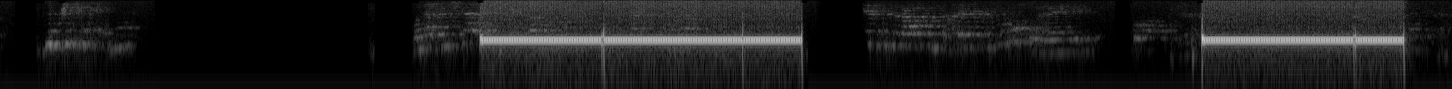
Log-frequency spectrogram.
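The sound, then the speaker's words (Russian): A steady, single-pitched telephone signal tone on the Promsteklo company group's phone line, after which callers dial an employee's extension, sounds twice, each lasting a few seconds, loud and unbroken, with brief stretches of speech before and between them. “Если вы знаете внутренний номер нужного вам сотрудника, наберите его на вашем телефоне после сигнала.”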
